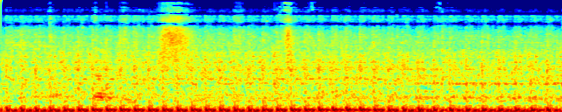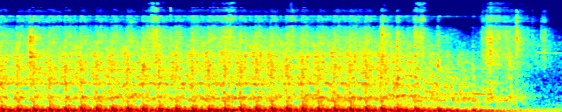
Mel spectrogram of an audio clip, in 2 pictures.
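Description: A motorcycle engine runs close up with a fast, even thumping idle and some mechanical clatter while its chain is being cleaned with spray, then winds down as it is switched off at the end.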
